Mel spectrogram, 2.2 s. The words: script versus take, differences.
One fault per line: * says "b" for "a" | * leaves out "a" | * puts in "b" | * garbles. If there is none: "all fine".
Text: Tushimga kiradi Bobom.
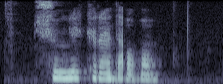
all fine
